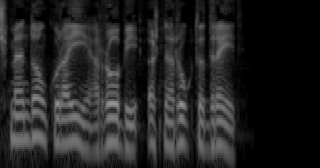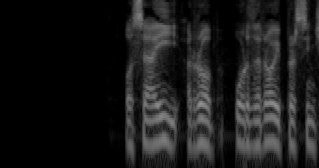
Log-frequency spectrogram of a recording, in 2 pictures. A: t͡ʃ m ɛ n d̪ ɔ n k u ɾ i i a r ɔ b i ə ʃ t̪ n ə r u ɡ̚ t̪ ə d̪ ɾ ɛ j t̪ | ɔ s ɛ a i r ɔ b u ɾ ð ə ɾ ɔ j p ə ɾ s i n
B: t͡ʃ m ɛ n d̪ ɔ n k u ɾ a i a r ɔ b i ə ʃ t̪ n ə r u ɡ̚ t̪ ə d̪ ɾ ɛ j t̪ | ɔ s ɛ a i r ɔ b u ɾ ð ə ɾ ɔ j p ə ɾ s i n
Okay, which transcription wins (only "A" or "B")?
B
